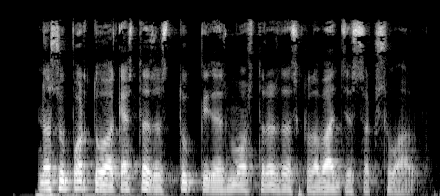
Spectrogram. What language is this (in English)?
Catalan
